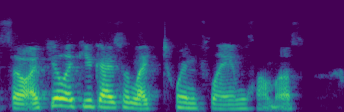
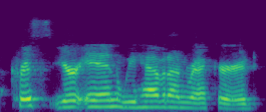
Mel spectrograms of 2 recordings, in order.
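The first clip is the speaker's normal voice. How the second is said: usual speaking voice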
